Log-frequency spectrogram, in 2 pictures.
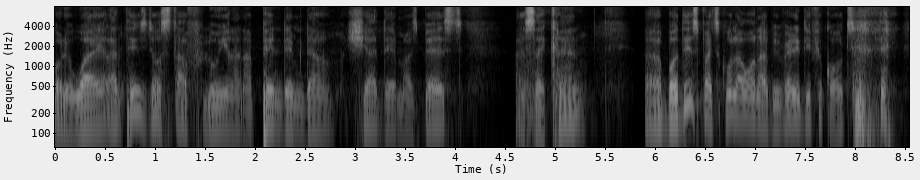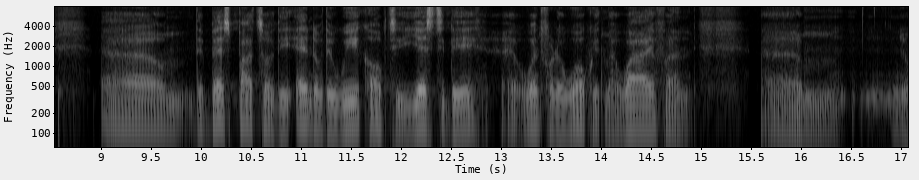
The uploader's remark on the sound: This Sunday Service message preached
